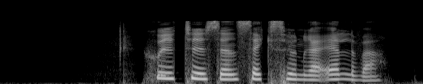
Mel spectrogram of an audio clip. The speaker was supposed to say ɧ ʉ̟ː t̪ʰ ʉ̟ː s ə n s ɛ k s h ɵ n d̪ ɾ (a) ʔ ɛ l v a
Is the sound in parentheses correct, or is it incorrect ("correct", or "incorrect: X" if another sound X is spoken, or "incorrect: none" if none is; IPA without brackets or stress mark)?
correct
